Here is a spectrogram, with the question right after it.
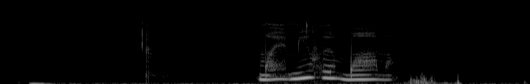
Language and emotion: Russian, sad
